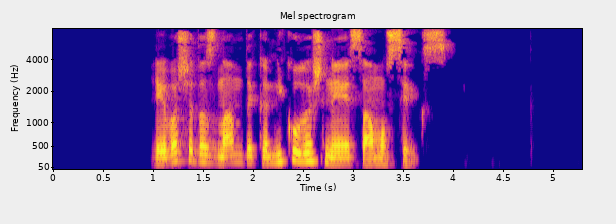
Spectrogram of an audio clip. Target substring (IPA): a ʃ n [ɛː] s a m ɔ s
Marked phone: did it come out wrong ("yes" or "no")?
no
